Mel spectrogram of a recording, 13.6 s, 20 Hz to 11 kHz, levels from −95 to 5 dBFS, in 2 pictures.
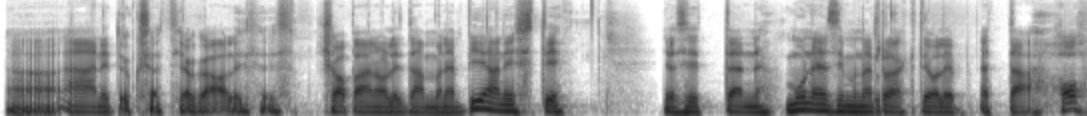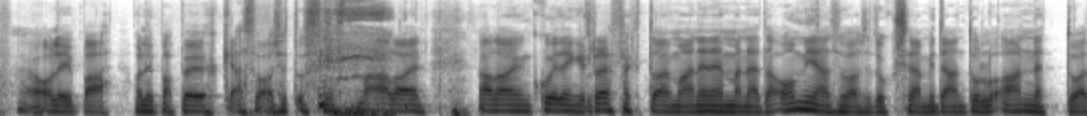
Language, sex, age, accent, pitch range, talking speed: Finnish, male, 20-39, native, 110-130 Hz, 150 wpm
